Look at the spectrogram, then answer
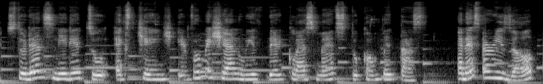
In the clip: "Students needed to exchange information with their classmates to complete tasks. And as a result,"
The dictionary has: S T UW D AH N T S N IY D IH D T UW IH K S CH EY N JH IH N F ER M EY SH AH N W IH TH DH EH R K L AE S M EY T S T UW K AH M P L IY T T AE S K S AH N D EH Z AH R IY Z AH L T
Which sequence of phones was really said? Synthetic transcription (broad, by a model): S T UW D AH N T S N IY D IH D T UW IH K S CH EY N JH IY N F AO M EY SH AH N W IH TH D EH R K L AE S M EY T S T UW K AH M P L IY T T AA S S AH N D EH S AH R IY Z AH L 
